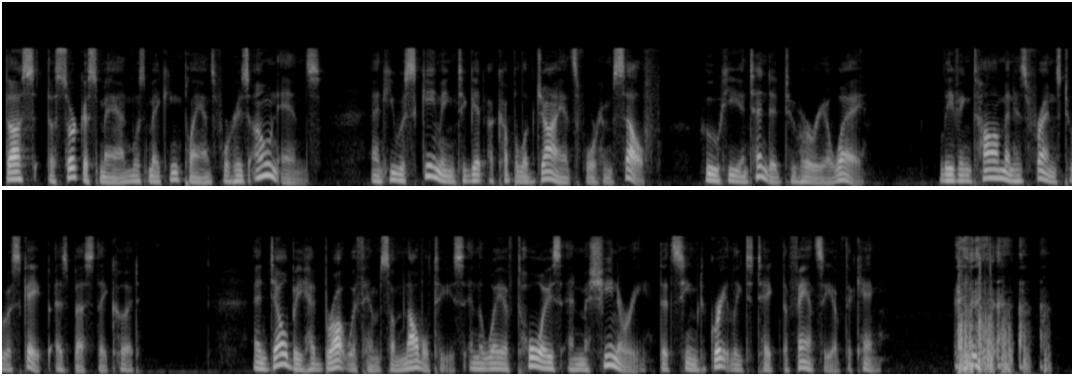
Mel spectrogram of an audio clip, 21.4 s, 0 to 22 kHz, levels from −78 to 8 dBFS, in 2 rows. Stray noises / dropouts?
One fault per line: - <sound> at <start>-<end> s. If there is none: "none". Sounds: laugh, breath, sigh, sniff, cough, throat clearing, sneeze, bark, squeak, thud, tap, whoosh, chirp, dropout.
- laugh at 20.2-21.2 s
